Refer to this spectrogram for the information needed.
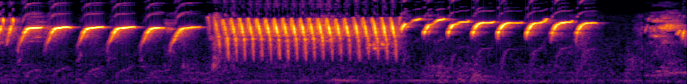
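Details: Canary song to prompt other canaries: repeated downward whistled notes, a dense buzzy rattle for two seconds, then more falling whistles before a pause.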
